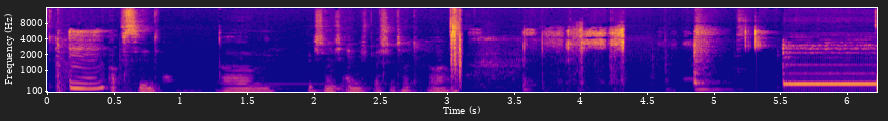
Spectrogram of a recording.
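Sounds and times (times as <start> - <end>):
speech: 0.2 - 4.0
ringing tone of a call to a mobile phone: 5.5 - 6.2.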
